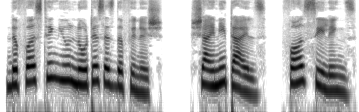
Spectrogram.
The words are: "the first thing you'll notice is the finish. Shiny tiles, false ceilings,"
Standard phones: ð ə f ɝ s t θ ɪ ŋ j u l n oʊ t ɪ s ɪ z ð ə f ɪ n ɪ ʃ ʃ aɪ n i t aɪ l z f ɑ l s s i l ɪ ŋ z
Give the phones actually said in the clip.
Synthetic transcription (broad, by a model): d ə f ɝ s t t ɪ ŋ j u l n oʊ t ɪ s ɪ z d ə f ɪ n ɪ ʃ ʃ aɪ n i t aɪ l z f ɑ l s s i l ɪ ŋ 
